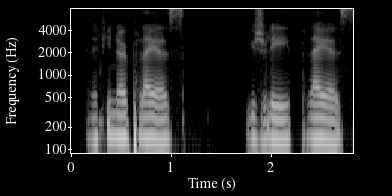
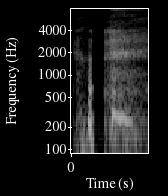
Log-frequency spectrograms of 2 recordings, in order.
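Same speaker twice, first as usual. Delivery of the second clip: high laugh; 12 semitones higher, 6 dB quieter than usual. Real, not acted. Laugh after gossip intro.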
